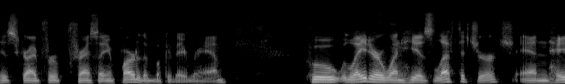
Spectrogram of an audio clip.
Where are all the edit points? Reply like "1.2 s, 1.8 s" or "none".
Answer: none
